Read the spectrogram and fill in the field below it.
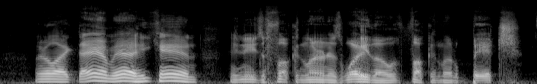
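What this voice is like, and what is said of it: Imitates another person's voice. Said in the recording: “A pretty good John Voight impression.”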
